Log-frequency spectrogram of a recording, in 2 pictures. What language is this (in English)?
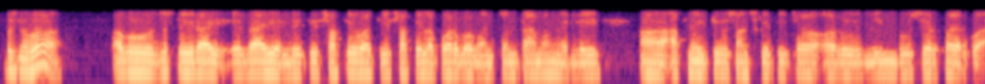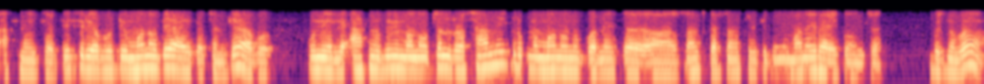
Nepali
